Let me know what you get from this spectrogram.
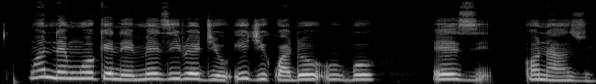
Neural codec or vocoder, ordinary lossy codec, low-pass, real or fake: none; MP3, 96 kbps; 19.8 kHz; real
